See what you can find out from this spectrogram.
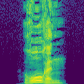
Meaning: dative plural of Rohr
- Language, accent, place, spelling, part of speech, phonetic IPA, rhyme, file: German, Germany, Berlin, Rohren, noun, [ˈʁoːʁən], -oːʁən, De-Rohren.ogg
